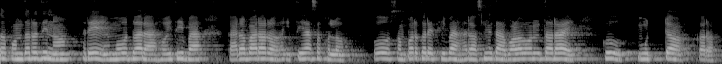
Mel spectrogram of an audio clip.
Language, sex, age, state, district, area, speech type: Odia, female, 45-60, Odisha, Jajpur, rural, read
